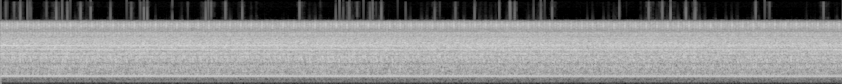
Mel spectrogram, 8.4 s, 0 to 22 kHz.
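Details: 2007 Honda CR-V at idle: steady fixed high-pitched whine over constant idle hiss; bad alternator undercharging, about 13.7 V, only 12.23 V with load; alternator to be replaced.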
